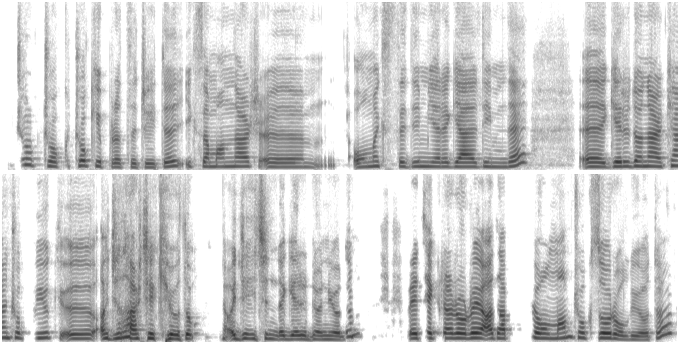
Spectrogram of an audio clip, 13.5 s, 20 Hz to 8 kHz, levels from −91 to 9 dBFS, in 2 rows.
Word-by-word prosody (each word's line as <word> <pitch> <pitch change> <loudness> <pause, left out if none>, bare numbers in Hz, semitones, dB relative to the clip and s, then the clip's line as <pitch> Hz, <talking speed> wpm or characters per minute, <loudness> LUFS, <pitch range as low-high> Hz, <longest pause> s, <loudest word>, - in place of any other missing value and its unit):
Çok, 290 0 -8
çok, 225 0 -6
çok 245 0 -1
yıpratıcıydı. 180 -1 -5
İlk - - -12
zamanlar, 210 +1 -3
emm, 190 0 -5 0.4
olmak 215 +4 -4
istediğim 210 +1 -7
yere 200 -1 -4
geldiğimde, 195 - -2 0.6
eee, 200 0 +2
geri 210 +3 0
dönerken 225 +2 +1
çok 240 -1 -6
büyük, 240 +2 -4
eee, 205 0 0
acılar 215 +2 +5
çekiyordum. 205 -2 +3 0.3
Acı 190 +3 +1
içinde 200 -3 -1
geri 180 0 0
dönüyordum 170 - -1 0.5
ve 220 - +6
tekrar 225 -1 +3
oraya 225 +1 +8
adapte 215 +4 +2
olmam 225 +4 +1
çok 245 -3 -3
zor 230 0 +6
oluyordu. 165 - -1
210 Hz, 140 wpm, -22 LUFS, 195-225 Hz, 0.6 s, oraya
